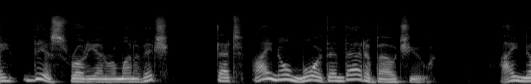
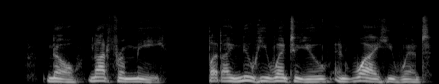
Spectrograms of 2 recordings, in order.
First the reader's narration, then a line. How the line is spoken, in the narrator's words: Raskolnikov answered sharply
